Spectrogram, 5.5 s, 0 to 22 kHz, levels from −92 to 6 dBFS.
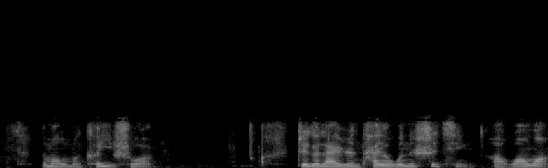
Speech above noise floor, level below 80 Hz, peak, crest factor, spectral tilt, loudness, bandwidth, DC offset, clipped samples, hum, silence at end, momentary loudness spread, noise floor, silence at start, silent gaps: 44 dB; -84 dBFS; -20 dBFS; 22 dB; -4.5 dB/octave; -41 LUFS; 7.2 kHz; under 0.1%; under 0.1%; none; 0 s; 15 LU; -84 dBFS; 0.15 s; none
